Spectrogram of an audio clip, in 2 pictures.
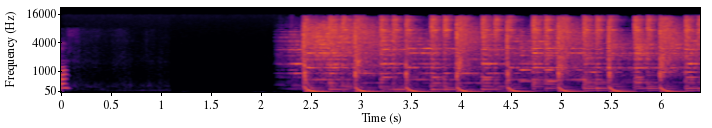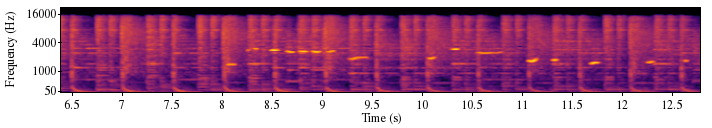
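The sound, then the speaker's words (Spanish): Whistled melody in a song by a band of local musicians from Bariloche, entering after a short near-silent start over steady drums and full instrumentation, with thin high whistled lines standing out in the later part. “Esa. Esos silbidos.”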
